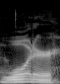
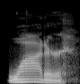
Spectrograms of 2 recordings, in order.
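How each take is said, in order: First: It is said with a Jersey accent vowel. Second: It is said with a general American vowel. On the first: "because it's like water" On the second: "If you pronounce it like normally, it's like water"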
